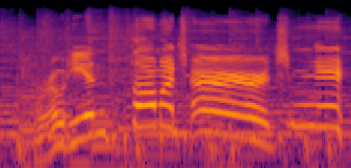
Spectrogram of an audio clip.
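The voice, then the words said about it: Impression of the Monarch. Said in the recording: “You sound exactly like the Monarch... You've got the Monarch nailed down.”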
